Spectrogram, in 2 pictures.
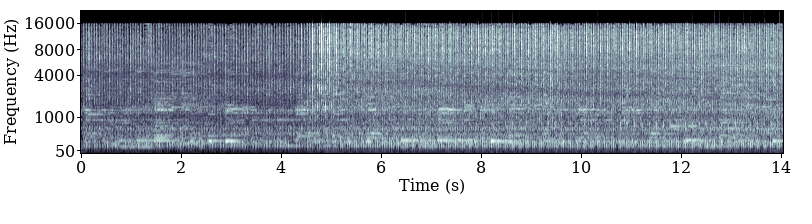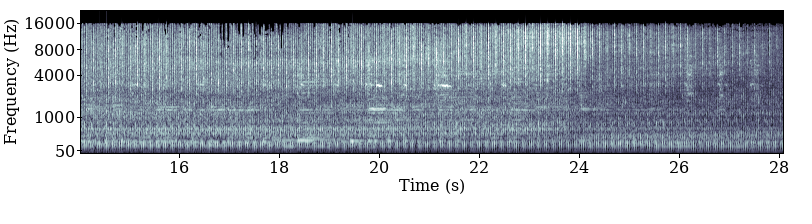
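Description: Music with short held notes, laid over a tractor engine running steadily; the engine's rapid even pulsing comes in about five seconds in and eases off a few seconds before the end.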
